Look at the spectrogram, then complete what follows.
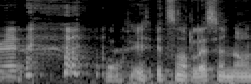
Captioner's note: laughs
